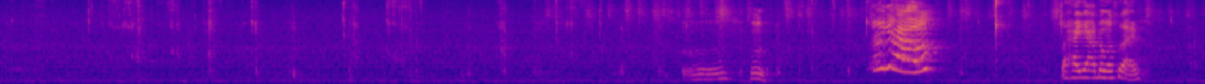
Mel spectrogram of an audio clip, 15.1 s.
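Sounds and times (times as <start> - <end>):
crunchy chewing of fried chicken: 0.0 - 10.9.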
